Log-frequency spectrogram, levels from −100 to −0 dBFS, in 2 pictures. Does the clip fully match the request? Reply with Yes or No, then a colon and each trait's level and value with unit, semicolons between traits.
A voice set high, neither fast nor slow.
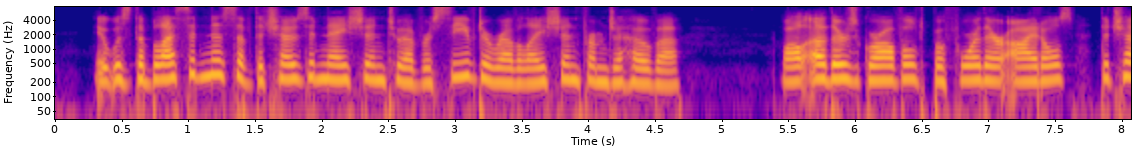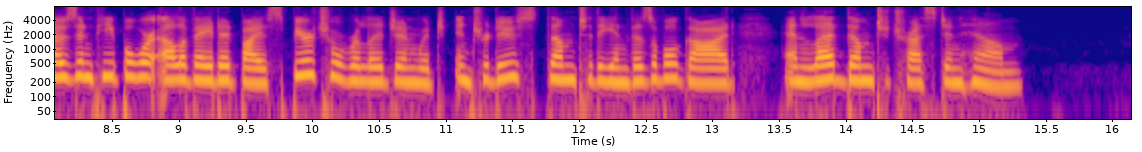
Yes: high, 220 Hz; average, 165 wpm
